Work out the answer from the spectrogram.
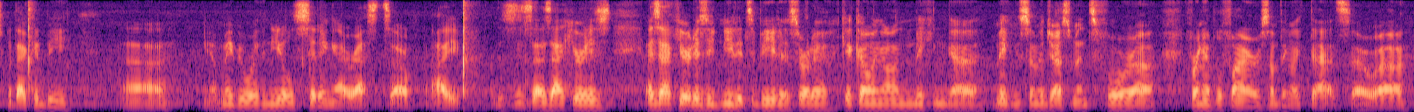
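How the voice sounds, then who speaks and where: A man talks through a hands-on equipment test in a relaxed, mellow voice. His pitch stays fairly flat, and his explanations come haltingly. Faint noise sits behind him in an indoor room. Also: creaky. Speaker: presenter of a radio equipment test. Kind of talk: casual hands-on demonstration. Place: indoors at a wooden workbench. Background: faint background noise.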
